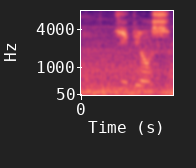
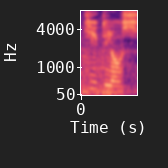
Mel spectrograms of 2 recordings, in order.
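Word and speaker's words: κύκλος: Kiglos. Kiglos. Kiglos. Key. Oh, like a key. And then glos. Rhymes with close.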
